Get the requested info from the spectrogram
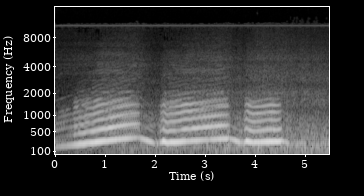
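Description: Honda CB400 inline-four with an IXIL aftermarket exhaust accelerating hard through the gears. The engine pitch climbs, dips at an upshift about two seconds in, climbs again, shifts once more around three and a half seconds, then the throttle closes near the end, leaving wind rush.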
